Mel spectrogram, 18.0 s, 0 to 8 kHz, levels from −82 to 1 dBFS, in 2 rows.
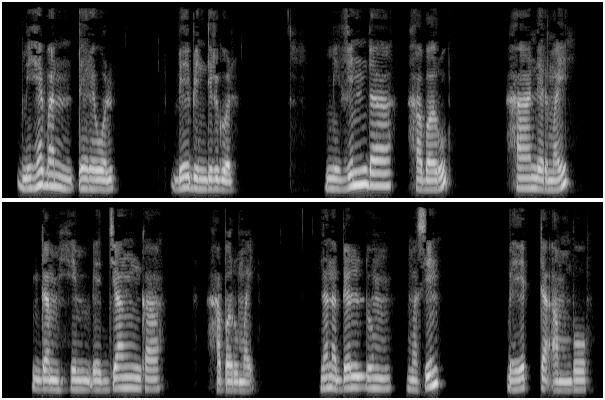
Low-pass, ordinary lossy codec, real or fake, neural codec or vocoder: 7.2 kHz; MP3, 32 kbps; fake; autoencoder, 48 kHz, 128 numbers a frame, DAC-VAE, trained on Japanese speech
